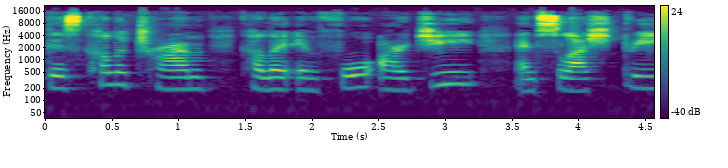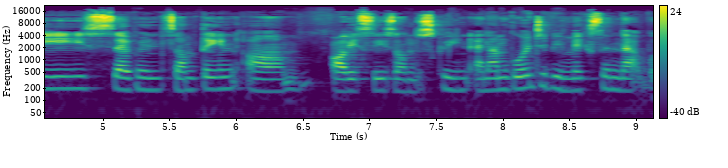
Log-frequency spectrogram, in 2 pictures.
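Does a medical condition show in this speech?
No.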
